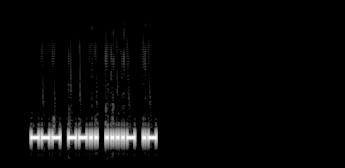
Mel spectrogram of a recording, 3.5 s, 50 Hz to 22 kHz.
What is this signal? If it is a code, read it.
Morse code, heard as a keyed tone, about 41 wpm, 700 Hz. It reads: OZ4A
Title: DXCC-100 Call Signs - 4 Characters - 45wpm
